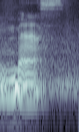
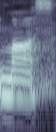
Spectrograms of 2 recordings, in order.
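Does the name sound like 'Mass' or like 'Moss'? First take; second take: Mass; Moss. First: The vowel sounds like the start of Massachusetts. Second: The vowel sounds like the word moss. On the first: "like Massachusetts" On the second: "even though I think it should be Moss"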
